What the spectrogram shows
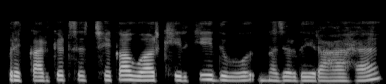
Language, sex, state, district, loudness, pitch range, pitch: Magahi, female, Bihar, Gaya, -24 LUFS, 175-205 Hz, 190 Hz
